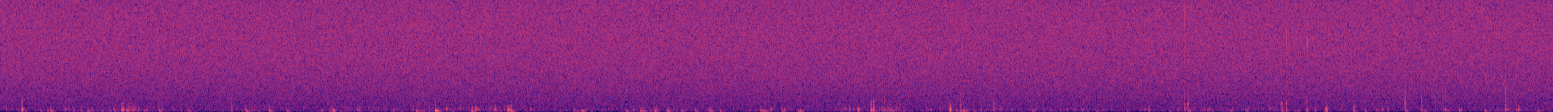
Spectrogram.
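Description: Irregular low gurgles and bubbling clicks over quiet background; ordinary bowel sounds of stomach gurgling after drinking water.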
